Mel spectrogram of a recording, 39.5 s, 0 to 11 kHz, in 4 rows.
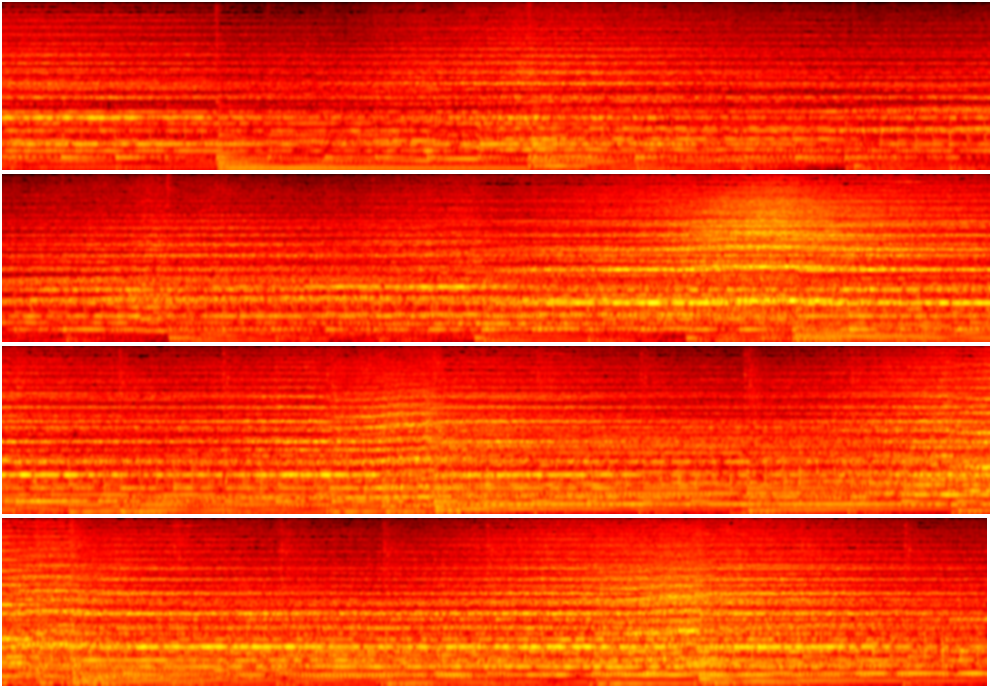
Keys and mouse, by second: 0.0 click, 1.8 KP_3, 3.1 ctrl+r, 3.5 click, 4.8 1, 5.2 alt+z, 6.4 g, 6.5 g, 8.1 click, 9.7 ctrl+r, 10.0 click, 10.8 click, 12.0 g, 13.0 click, 14.2 ctrl+r, 14.6 click, 15.2 click, 15.9 g, 16.1 y, 16.7 click, 19.8 3, 20.9 2, 22.5 g, 22.8 z, 23.7 1, 24.4 ctrl+click, 25.2 g, 25.5 z, 25.8 click, 29.3 g, 29.4 g, 30.1 click, 31.2 ctrl+r, 31.7 right click, 32.8 ctrl+r, 33.1 click, 34.1 1, 35.3 g, 35.4 g, 36.5 click, 37.0 2, 38.7 ctrl+b.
